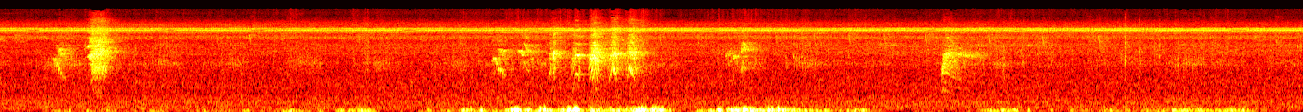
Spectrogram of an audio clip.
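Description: Faint outdoor nature ambience: a few short bird chirps, about a second in, in a cluster near the middle and once more later, over a steady high hiss with soft low rumbles in the middle.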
